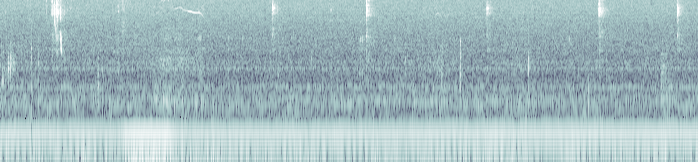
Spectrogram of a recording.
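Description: Near silence over a steady low hum, broken by a handful of faint, sharp clicks at irregular intervals, typical of a computer mouse being clicked.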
